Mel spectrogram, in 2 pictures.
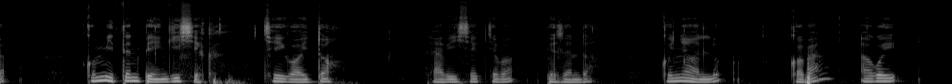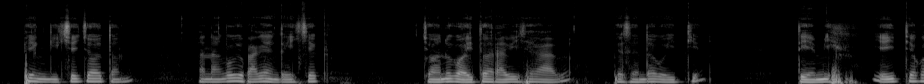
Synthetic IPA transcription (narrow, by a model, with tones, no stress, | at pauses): ko˦mi˨te˦npe˨ŋɡi˦ʃe˨kt͡ʃe˦ikɔ˨jtɔ˦ | ra˨bi˦ʃe˦k̚t͡ʃe˨bɔ˦ | pe˨s̬e˨ndɔ˦ | ku˦ɲɔ˨lu˦ | ko˨pa˦ | a˦ko˦i | pe˦ŋɡi˨kʃe˦t͡ʃɔ˦tɔ˨n | a˨na˨ŋɡo˦ki˨pa˨kɛ˦ŋɡa˨iʃe˦k | t͡ʃɔ˨ni˦kɔ˨jtɔ˦ɾa˨βi˧ʃe˦ka˨b | pe˨s̬e˨ndɔ˦ko˨i˦tje˦ | te˨mi˦kje˨i˦tje˦k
